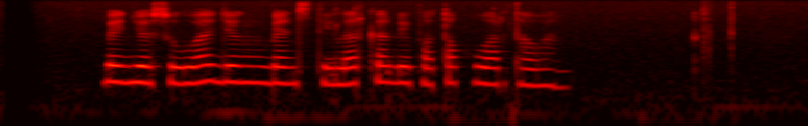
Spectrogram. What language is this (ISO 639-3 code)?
sun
